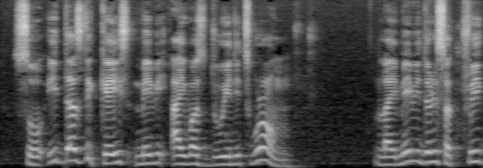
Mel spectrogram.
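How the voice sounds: Speaking fairly slowly, a man uses a high pitch and lively intonation. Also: slightly mellow tone.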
